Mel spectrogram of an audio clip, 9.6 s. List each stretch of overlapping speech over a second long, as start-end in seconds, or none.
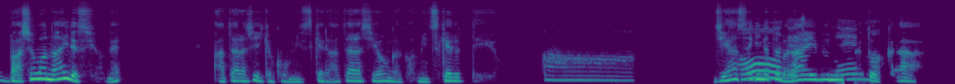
7.3-8.8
